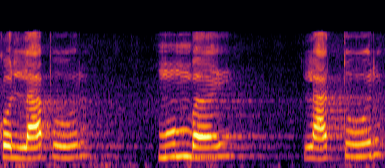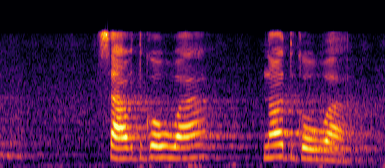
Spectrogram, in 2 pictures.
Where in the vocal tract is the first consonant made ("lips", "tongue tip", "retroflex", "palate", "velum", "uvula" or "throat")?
velum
